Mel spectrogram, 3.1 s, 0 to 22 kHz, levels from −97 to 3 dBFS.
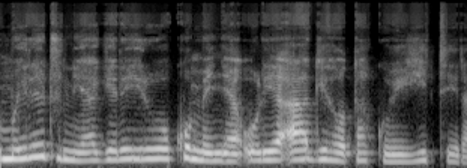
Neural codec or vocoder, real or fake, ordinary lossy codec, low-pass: vocoder, 44.1 kHz, 128 mel bands every 512 samples, BigVGAN v2; fake; Opus, 24 kbps; 19.8 kHz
